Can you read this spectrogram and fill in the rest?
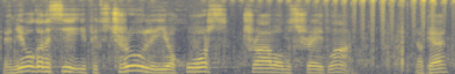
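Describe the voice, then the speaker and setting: A male horse trainer explains his method in halting, English. His voice sits slightly high, and he stresses points by repeating them. There is some background noise around him as he talks. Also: darkish tone, poor audio. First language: not English. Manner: emphatic, repetitive phrasing, halting non-native English. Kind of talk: instructional demonstration, explaining.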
